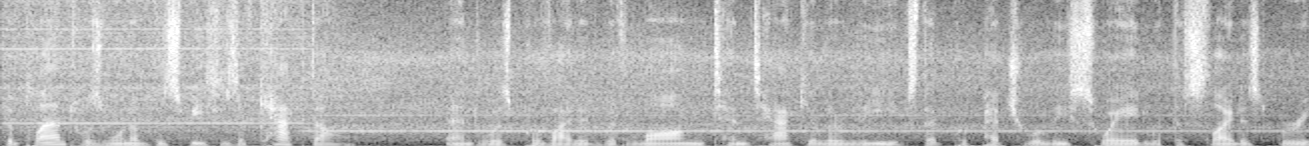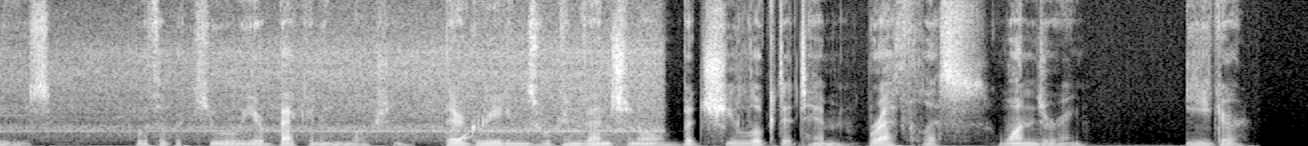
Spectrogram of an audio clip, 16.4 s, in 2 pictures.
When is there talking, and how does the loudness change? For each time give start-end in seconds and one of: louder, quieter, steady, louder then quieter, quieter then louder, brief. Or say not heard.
0.0-14.9 steady
15.6-16.0 brief.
